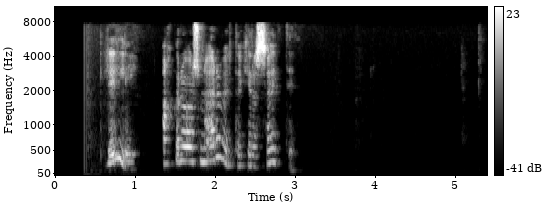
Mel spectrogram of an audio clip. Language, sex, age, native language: Icelandic, female, 50-59, Icelandic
